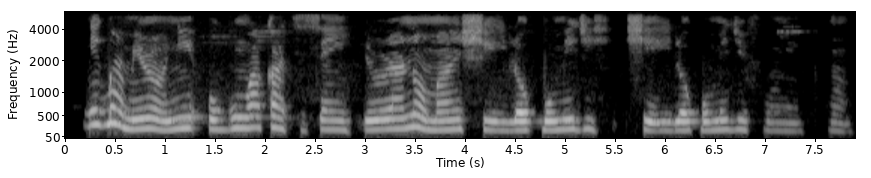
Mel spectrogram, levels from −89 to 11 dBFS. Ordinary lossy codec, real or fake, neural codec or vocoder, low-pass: none; real; none; 5.4 kHz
